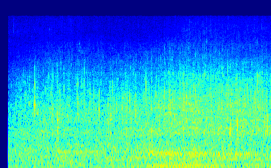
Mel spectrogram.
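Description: A car driving on a wet road: tyres hissing and crackling on wet tarmac over a low engine hum, growing slightly louder toward the middle.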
